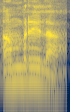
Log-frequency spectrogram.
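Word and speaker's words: umbrella: अभी अम्ब्रेला ये जो वर्ड है इसका जो साउंड है अ, भले ही यहाँ पर जो स्पेलिंग है वह यू है, वो भी एक वावल है, लेकिन पढ़ते वक्त जो साउंड आ रही है वो आ रही है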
